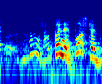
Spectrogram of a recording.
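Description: A young boy speaks nearby.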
